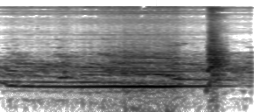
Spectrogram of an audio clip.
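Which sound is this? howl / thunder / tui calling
howl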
